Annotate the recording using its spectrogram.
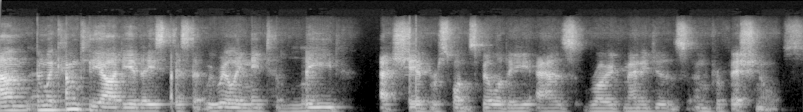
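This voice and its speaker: A man with an Australian accent talks at a medium pitch. His loudness swings widely, and the room echo is audible. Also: ordinary pitch variation, moderate pace. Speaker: road safety engineer and instructor; instructor. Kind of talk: webinar presentation. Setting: video call. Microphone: webcam.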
